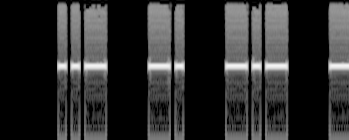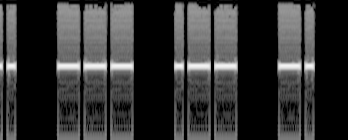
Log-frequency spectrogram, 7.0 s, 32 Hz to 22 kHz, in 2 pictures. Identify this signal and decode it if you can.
Morse code, heard as a keyed tone, about 18 wpm, spaced as for 12 wpm, 1000 Hz. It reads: UNKNOWN
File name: qotdfiles / 12wpm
